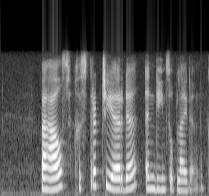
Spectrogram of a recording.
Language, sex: Afrikaans, female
